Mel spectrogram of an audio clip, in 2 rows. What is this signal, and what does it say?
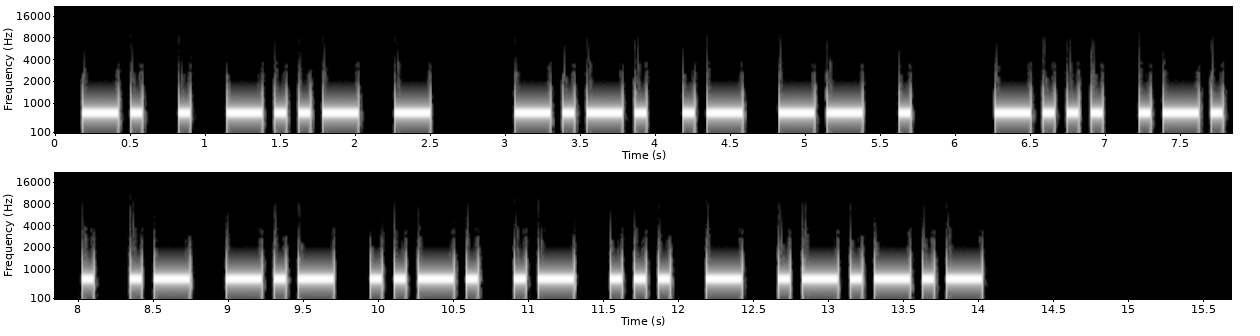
Morse code, heard as a keyed tone, about 15 wpm, 700 Hz. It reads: NEXT CAME BREAKFAST.
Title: Sentences from Top 1500 Words 15wpm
